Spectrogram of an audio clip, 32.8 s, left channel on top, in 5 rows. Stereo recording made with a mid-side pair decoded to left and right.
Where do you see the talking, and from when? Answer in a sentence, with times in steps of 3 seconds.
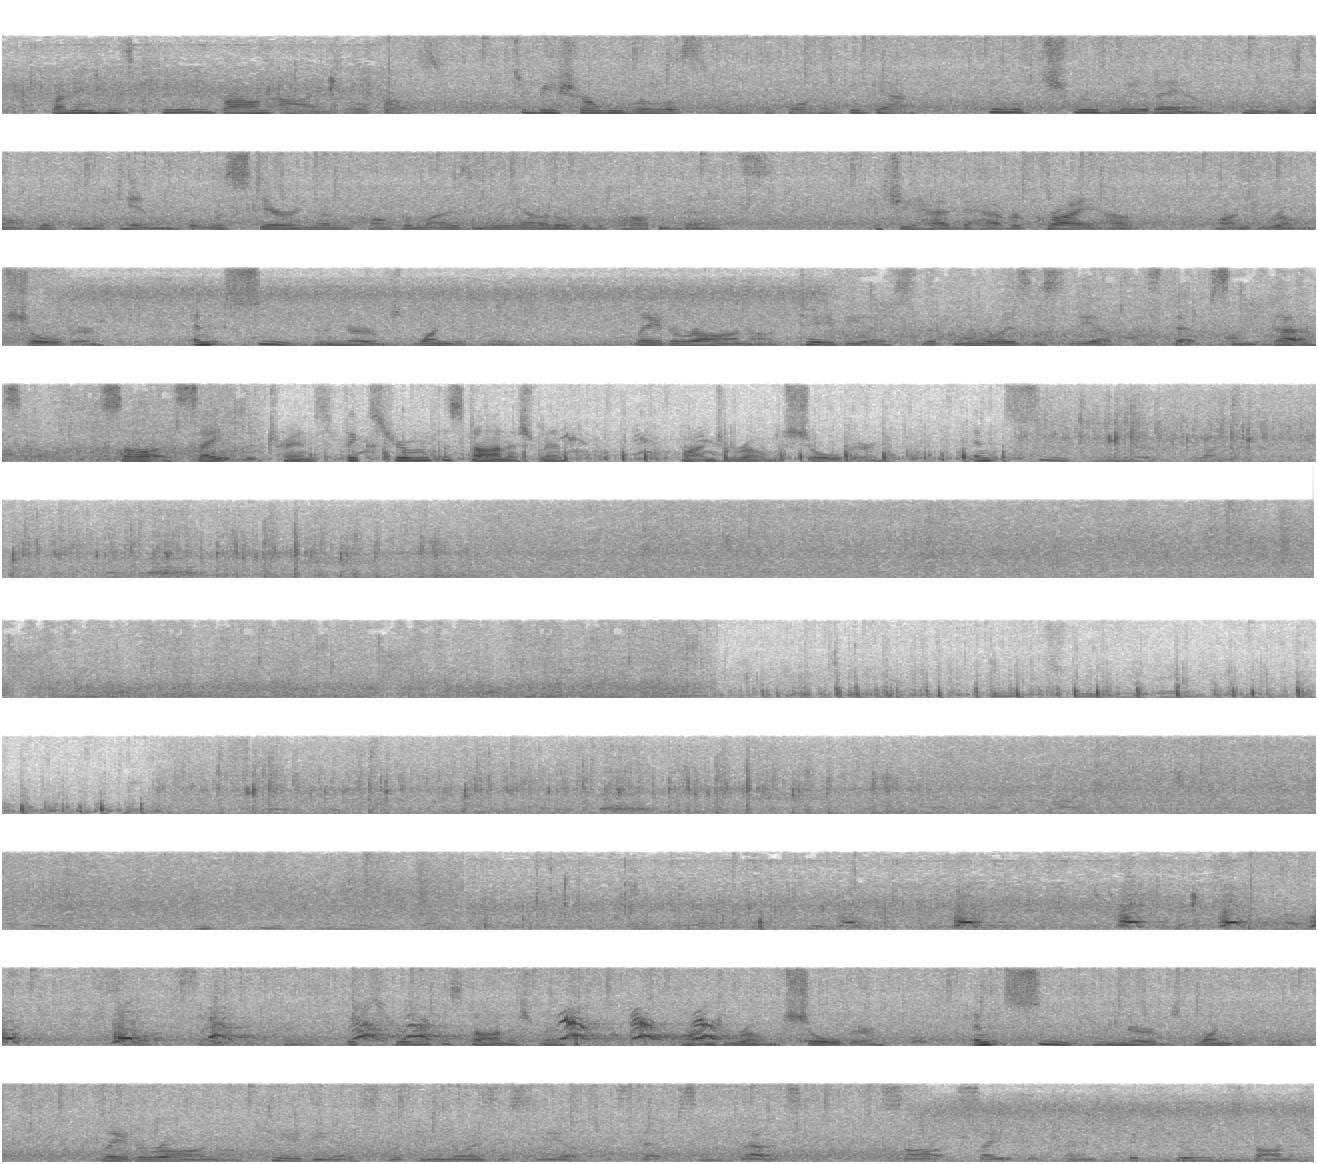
In this clip you hear the talking on the left from 0 s, in the centre from 21 s and on the right from 24 s.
